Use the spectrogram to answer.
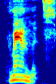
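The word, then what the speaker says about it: cmdlet: Commandlets. Commands pronounced commandlets. Okay. C M A N and D lets uh are building PowerShell commands examples.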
